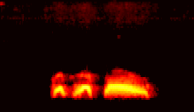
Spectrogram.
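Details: Male spotted dove calling to attract females: a short low coo, a second rising-falling coo, then a longer drawn-out coo, all in one quick phrase against silence.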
